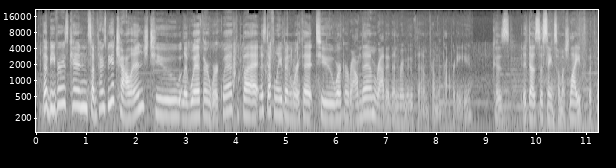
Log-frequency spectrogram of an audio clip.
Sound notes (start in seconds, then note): 3.2 water splashes gently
